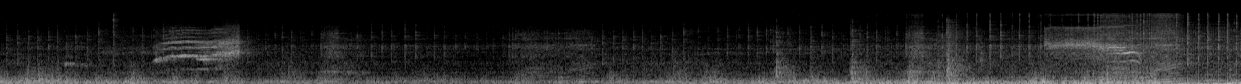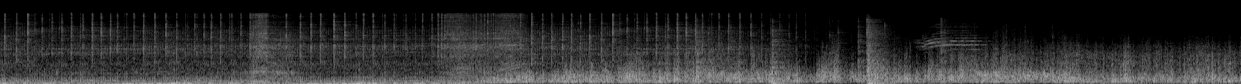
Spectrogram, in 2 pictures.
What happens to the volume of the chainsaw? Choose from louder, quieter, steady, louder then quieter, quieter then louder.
louder.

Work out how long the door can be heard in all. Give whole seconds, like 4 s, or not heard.
5 s.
